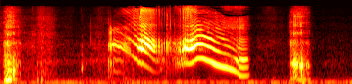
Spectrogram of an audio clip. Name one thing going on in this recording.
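A baby giggles and squeals with delight.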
